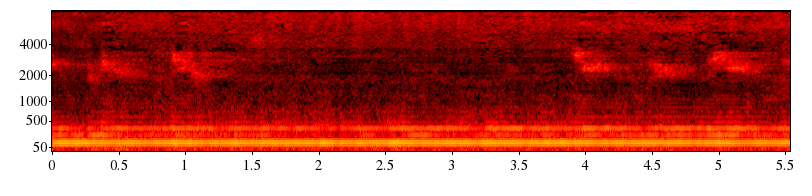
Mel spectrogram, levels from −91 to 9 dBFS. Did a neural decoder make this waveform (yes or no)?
yes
